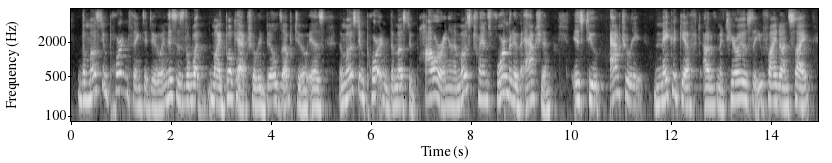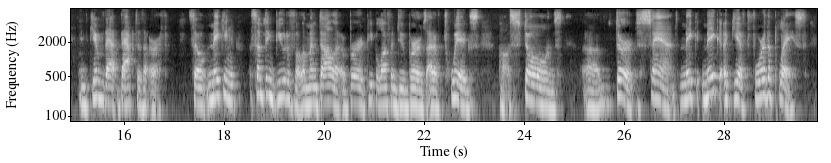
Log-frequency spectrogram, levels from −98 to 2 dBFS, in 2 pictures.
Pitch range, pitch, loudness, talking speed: 155-205 Hz, 175 Hz, -19 LUFS, 155 wpm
